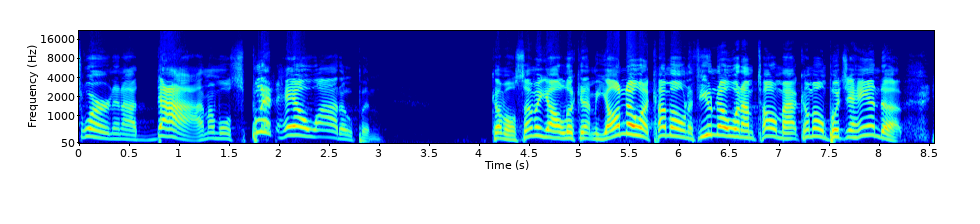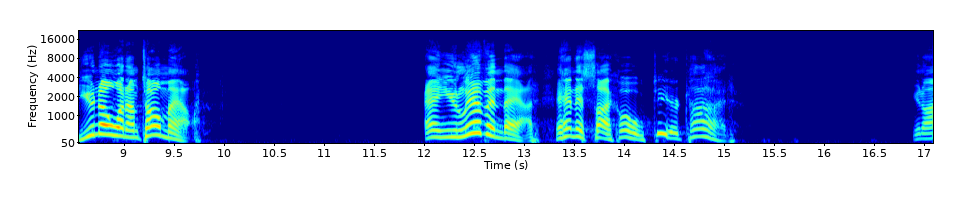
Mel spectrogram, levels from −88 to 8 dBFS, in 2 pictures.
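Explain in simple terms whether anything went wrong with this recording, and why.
Sample clock jitter from 0 to 6.24 s: the recording clock wavered by a couple of microseconds, mistiming samples and adding a faint hiss to the louder, brighter parts of the speech.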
